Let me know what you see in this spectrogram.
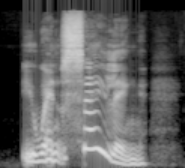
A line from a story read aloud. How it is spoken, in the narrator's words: Caro exclaimed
